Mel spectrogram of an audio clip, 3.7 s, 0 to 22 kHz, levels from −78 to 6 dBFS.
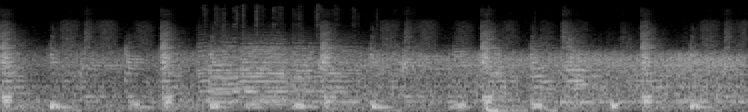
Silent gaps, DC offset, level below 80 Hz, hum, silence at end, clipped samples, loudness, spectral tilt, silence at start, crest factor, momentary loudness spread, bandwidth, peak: none; under 0.1%; -34 dBFS; none; 0 s; under 0.1%; -18 LUFS; -5 dB/octave; 0 s; 16 dB; 5 LU; 18 kHz; -2 dBFS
